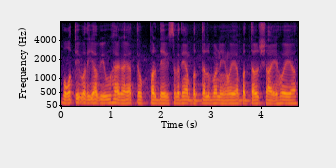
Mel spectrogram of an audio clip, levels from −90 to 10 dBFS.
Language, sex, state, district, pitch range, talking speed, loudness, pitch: Punjabi, male, Punjab, Kapurthala, 110-120 Hz, 240 wpm, -18 LUFS, 115 Hz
